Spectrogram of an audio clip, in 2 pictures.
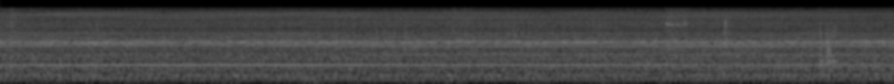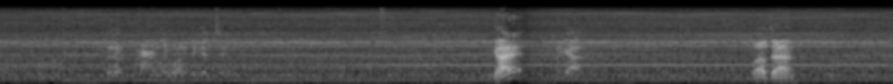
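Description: Machinery hums steadily all around.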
